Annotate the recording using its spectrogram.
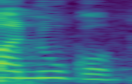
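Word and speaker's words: Huánuco: Ah, de Huanuco, ¿verdad? De Hanuco o de Hanuco en realidad, porque lleva tilde en la A de Huano.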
